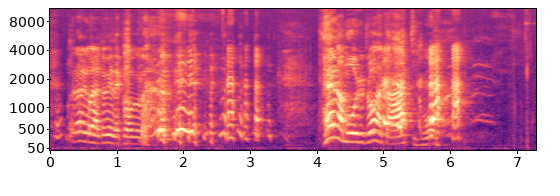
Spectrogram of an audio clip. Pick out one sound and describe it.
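A young woman laughs loudly and happily up close.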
